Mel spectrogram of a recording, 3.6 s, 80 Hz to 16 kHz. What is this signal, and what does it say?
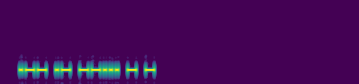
Morse code, heard as a keyed tone, about 40 wpm, 690 Hz. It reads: WA7TT
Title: USA Call Signs - 5 Characters - Repeated 3x - 40wpm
